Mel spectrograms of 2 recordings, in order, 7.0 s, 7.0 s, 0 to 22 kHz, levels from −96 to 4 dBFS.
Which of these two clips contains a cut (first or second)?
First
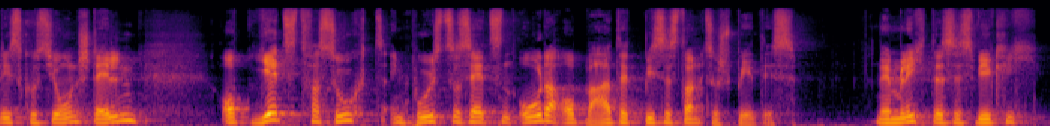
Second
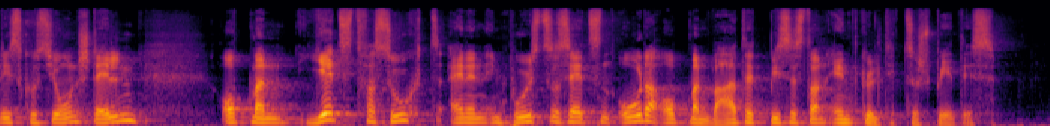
first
